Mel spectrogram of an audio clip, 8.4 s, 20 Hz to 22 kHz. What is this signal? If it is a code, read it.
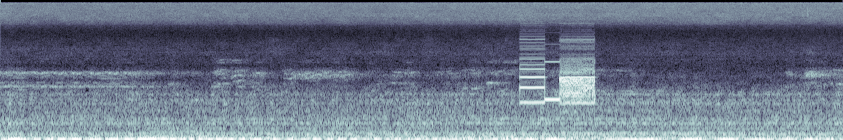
Caller ID data burst, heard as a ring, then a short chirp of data, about 1200 baud, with the noise inside a bus.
